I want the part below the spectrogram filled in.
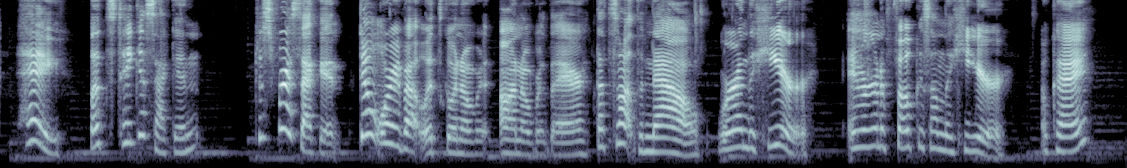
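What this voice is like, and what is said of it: Calm, soothing voice. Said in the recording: “In a very calming voice, in a very soothing voice.”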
